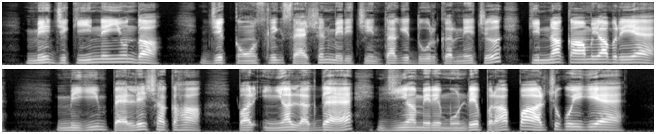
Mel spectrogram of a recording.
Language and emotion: Dogri, surprised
